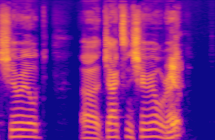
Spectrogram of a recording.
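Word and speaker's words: Chourio: And the first one we're seeing here is Shirio. Did I say it right? Shirio, Jackson Shirio, Yep, right?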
